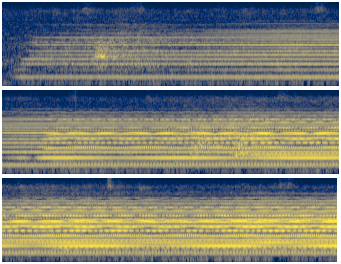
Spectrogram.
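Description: Harmonium playing long held reedy notes: a single note sounds at the start, a second joins about four seconds in and a third near the end, building a sustained chord that grows slowly louder. A faint low mains hum runs underneath.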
